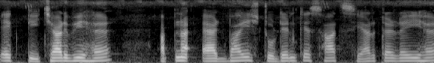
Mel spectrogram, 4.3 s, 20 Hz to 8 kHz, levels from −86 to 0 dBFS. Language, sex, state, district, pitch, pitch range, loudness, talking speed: Hindi, male, Bihar, Sitamarhi, 140 Hz, 125-145 Hz, -26 LUFS, 180 wpm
